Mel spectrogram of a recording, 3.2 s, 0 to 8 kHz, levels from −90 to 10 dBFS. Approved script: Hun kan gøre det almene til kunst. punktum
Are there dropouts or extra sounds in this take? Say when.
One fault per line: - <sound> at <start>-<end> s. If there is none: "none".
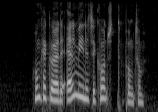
none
